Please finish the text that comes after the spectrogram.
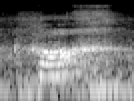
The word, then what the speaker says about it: Koch: So this one is pronounced Koch, and when it is in plural, I have to pronounce it from the mouth.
